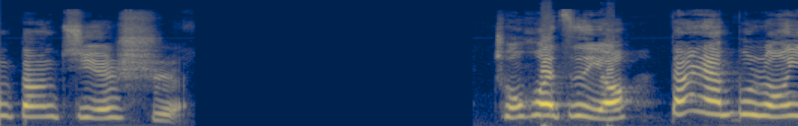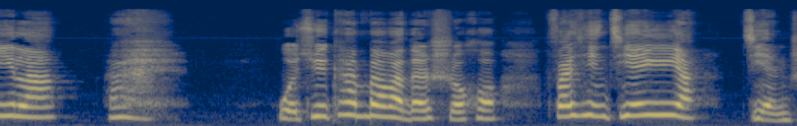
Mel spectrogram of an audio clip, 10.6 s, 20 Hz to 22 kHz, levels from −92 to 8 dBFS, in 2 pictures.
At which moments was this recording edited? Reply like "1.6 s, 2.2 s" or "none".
5.9 s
